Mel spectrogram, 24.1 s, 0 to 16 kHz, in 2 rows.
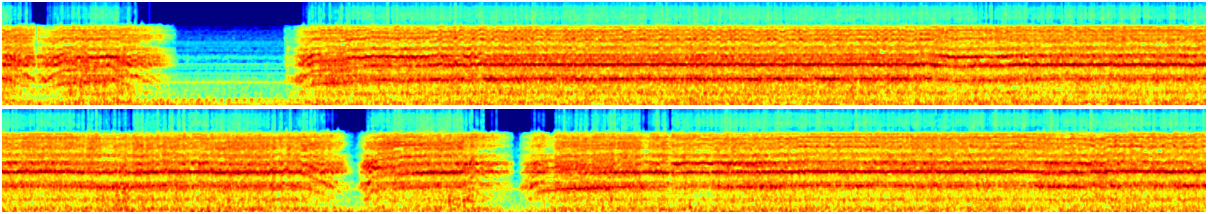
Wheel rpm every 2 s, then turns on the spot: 140, 70, 210, 210, 210, 230, 220, 160, 120, 200, 230, 230.
none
